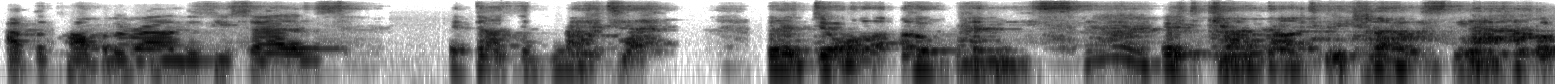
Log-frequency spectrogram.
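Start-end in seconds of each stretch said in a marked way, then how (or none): 2.2-7.8 slow speech with manic laughter throughout. Voicing him at the top of the round, laughing manically. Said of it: "he will start to laugh manically".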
